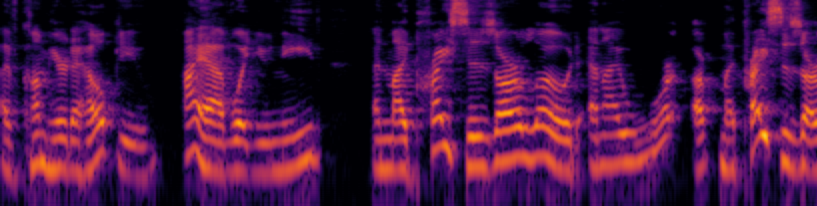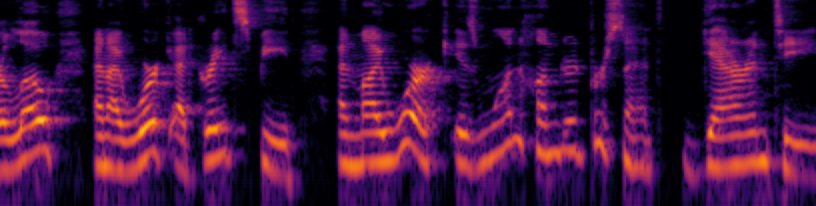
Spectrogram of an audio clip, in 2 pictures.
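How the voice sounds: Using a put-on character voice, a man speaks at a fairly slow pace with a high pitch, a fairly bright tone and lively intonation.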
